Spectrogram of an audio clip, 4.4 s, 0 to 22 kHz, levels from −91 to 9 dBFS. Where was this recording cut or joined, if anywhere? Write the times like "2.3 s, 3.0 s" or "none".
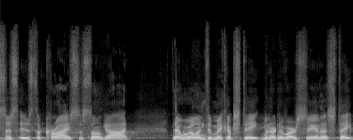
1.3 s, 2.3 s, 2.9 s, 3.5 s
